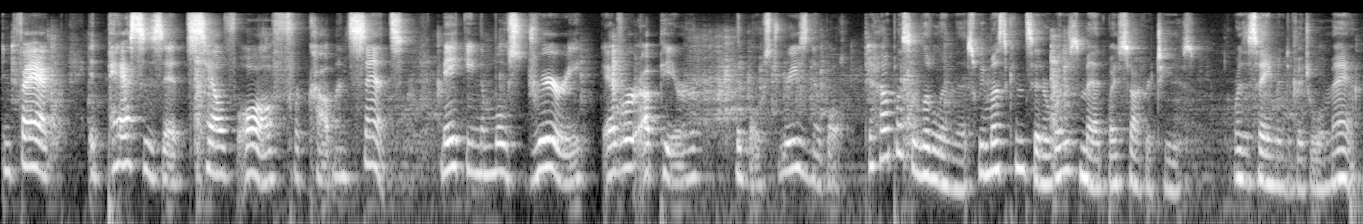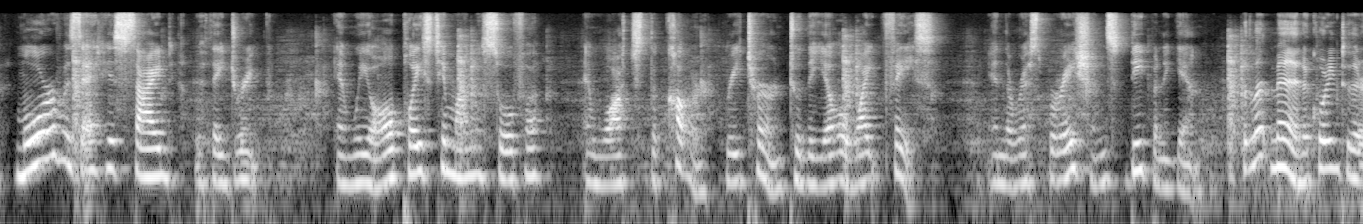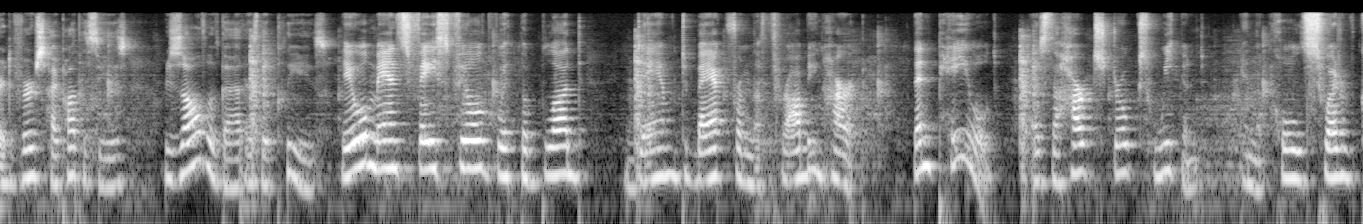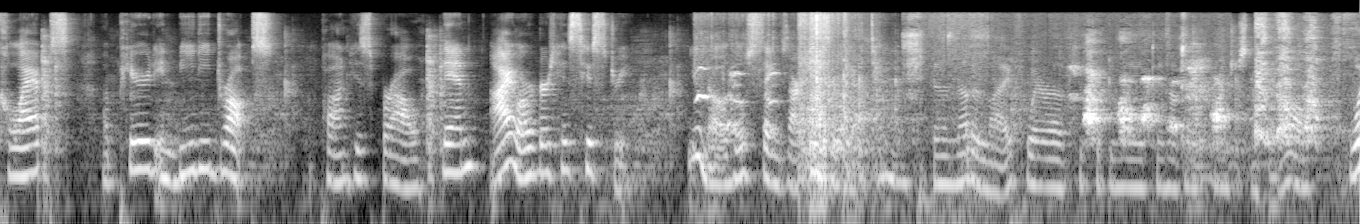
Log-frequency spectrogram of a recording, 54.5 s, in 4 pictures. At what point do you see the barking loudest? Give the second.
52 s.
